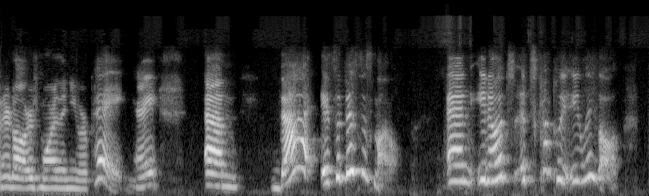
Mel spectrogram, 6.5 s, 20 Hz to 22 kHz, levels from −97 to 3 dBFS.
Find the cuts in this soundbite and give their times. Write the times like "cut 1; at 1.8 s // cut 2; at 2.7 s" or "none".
none

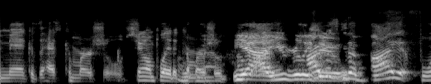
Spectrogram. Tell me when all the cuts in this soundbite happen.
cut 1; at 2.3 s

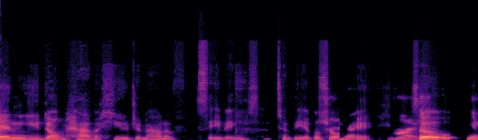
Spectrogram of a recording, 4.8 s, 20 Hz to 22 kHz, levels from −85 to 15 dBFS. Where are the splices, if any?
cut 1; at 3.4 s

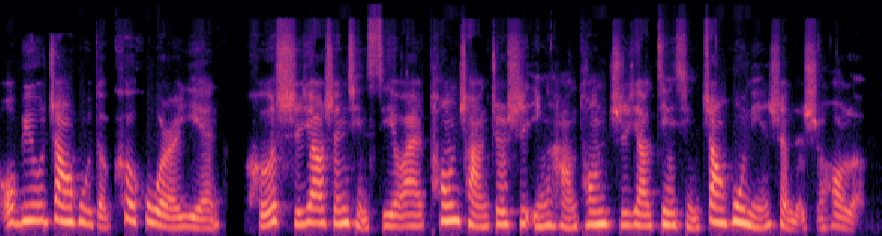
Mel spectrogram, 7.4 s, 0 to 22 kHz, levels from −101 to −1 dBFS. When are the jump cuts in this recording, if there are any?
none

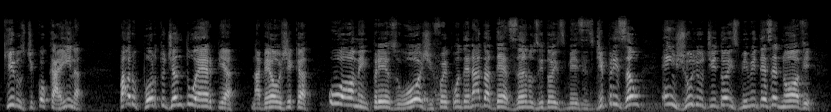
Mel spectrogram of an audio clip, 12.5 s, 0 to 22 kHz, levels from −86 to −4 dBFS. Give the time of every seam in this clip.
cut 1; at 4.8 s

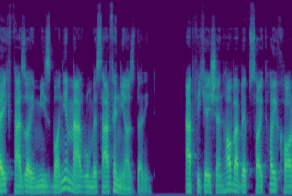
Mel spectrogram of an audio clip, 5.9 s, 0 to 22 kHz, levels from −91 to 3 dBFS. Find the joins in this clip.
none

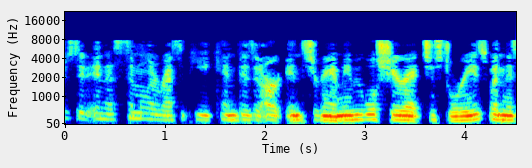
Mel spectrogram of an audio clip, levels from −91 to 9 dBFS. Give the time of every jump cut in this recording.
none

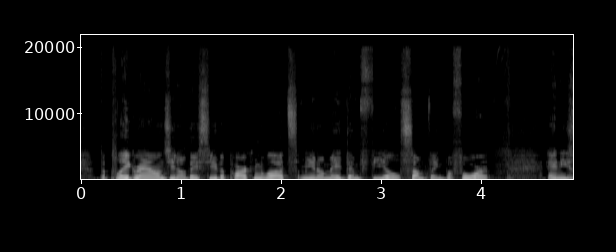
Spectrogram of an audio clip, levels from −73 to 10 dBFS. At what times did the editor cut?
cut 1; at 1.1 s // cut 2; at 2.1 s

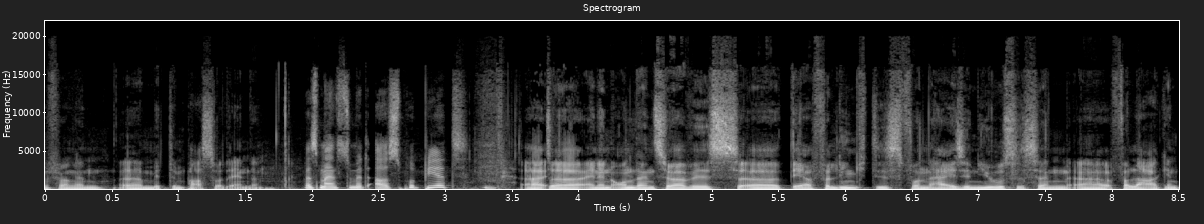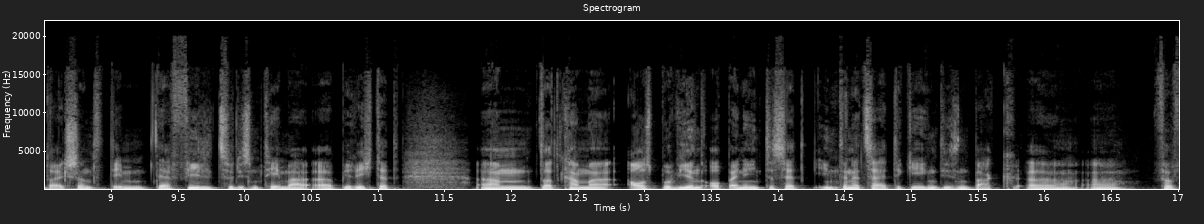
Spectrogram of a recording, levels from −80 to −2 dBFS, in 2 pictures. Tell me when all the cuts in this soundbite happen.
cut 1; at 3.8 s

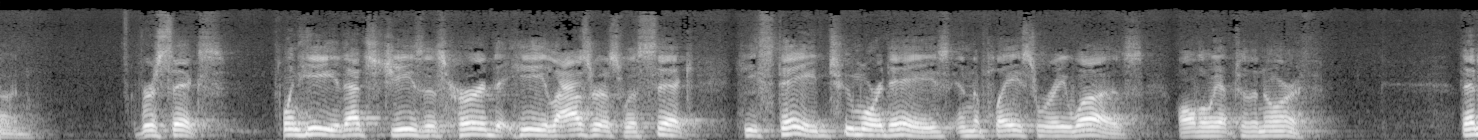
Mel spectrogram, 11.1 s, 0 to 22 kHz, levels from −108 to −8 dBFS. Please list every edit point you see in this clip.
cut 1; at 2.1 s

